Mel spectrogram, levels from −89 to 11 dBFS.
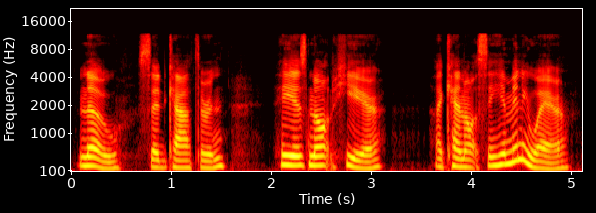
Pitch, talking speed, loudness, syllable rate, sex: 200 Hz, 140 wpm, -17 LUFS, 5.2 syllables/s, female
